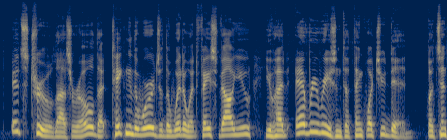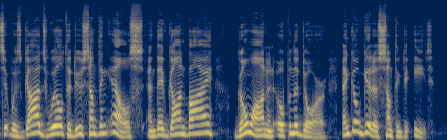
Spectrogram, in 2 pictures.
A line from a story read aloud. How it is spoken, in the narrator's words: when he'd had his belly full of laughter, my good master said to me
